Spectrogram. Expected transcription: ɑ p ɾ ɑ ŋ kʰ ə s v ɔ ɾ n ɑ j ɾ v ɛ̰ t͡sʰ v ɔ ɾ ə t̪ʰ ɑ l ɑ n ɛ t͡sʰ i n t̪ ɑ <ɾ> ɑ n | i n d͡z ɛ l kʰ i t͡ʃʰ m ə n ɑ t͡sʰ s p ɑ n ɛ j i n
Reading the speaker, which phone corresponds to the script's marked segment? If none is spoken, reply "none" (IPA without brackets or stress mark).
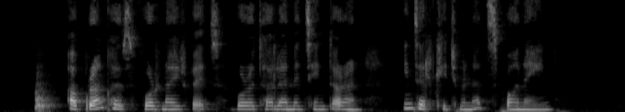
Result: ɾ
